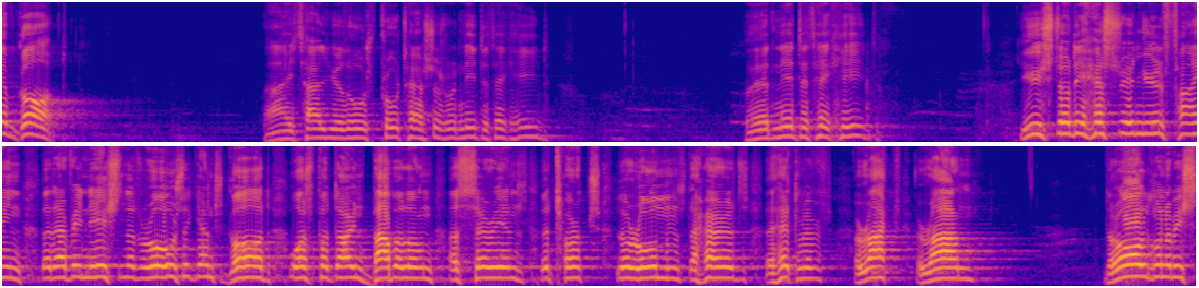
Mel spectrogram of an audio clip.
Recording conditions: large echoing room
